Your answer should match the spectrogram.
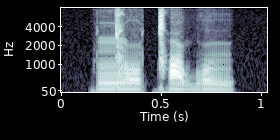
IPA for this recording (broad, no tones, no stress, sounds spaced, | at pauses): ŋ͡ǀ o ǀ ɑ ɡʷ ɯ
